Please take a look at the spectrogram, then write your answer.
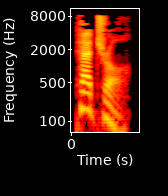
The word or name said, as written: petrol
